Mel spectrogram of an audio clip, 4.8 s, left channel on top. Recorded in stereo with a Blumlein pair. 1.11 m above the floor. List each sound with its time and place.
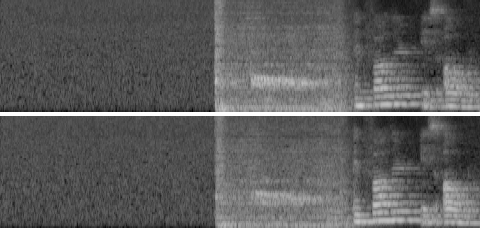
2.1 s a bird: 40° left, 0.8 m
3.5 s a woman speaking: 45° right, 0.7 m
